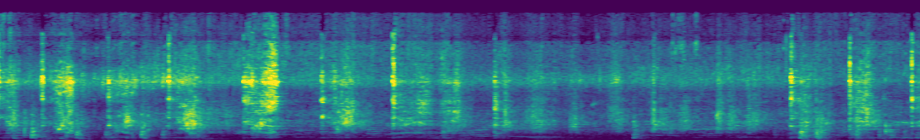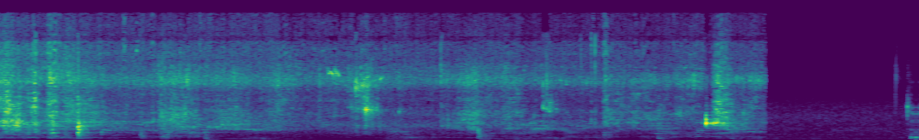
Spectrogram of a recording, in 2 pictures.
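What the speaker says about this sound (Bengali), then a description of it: "ভালোভাবে ভেজে নেব যাতে পুড়ে না যায়।" Shredded-potato papad fries in a pan, with constant clinks and scrapes of a utensil against the pan over a light sizzle, close up and without talk.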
